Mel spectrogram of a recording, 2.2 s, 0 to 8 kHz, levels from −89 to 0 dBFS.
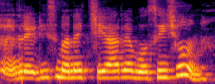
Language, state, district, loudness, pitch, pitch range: Sambalpuri, Odisha, Sambalpur, -11 LUFS, 240 Hz, 225-250 Hz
